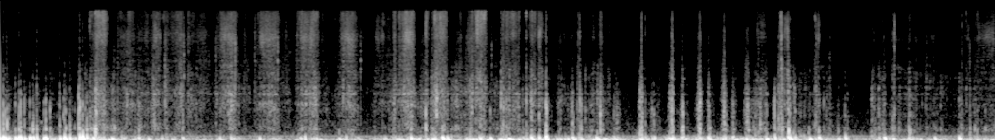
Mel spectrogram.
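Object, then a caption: Small inflated rubber basketball. A small red and blue Arizona Wildcats rubber basketball, hollow and inflated, is held close to the microphone and tapped and scratched with the fingertips. The result is a steady stream of soft, low, hollow thumps that die away almost instantly, mixed with faint scratchy rubbing.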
